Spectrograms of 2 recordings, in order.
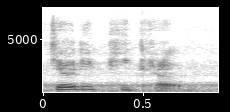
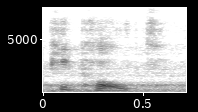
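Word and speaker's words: Jodi Picoult: Um, by the way, it's Jodie Pico, not Picult. She actually posted a Tik Tok where she's like saying it slowly for people who still don't understand. It's spelled with an L, but you don't say the L or the T. It's pico, like pico deayo, as she says.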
